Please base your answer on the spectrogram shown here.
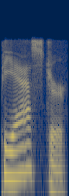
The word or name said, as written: piaster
